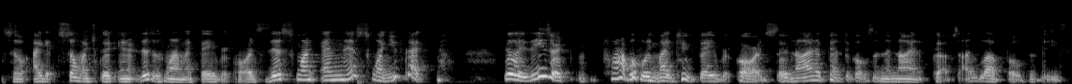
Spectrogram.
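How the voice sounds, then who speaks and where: Brief: woman tarot reader, husky voice, chatty and giggly, dull lo-fi recording. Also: sits low, big pitch swings, a little fast. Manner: chatty, giggly, warm reassurance. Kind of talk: casual tarot reading monologue.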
